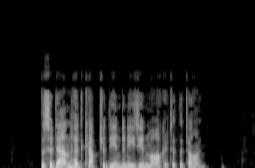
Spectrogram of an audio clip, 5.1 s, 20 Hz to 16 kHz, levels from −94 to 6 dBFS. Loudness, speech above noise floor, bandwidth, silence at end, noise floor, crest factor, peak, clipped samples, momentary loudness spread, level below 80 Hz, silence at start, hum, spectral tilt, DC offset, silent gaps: -21 LUFS; 66 dB; 9.4 kHz; 1 s; -87 dBFS; 22 dB; 0 dBFS; under 0.1%; 11 LU; -68 dBFS; 0.8 s; none; -5 dB/octave; under 0.1%; none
